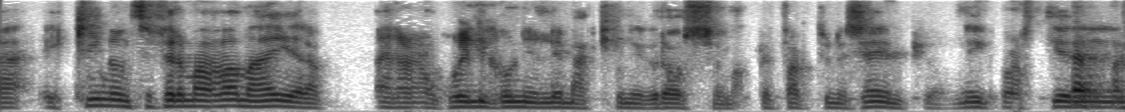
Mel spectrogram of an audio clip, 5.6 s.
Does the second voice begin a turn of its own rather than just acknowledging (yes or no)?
no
